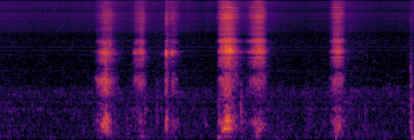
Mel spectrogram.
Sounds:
Sniff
